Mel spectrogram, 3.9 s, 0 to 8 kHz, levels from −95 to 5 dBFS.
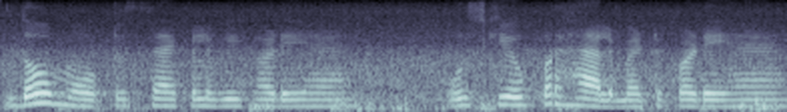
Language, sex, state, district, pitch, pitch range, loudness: Hindi, male, Chandigarh, Chandigarh, 180 Hz, 175-190 Hz, -19 LUFS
